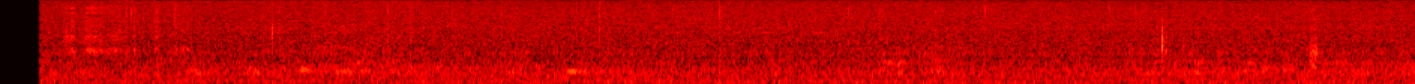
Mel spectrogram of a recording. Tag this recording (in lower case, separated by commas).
woodpecker pecking tree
